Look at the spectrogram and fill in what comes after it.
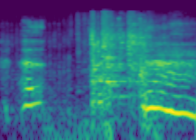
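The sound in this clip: Window glass is smashed in one bright, crashing burst near the middle, surrounded by strained gasping and groaning voices.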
